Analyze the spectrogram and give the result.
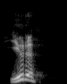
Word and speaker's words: Yuta: Yuta? – Yuta.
